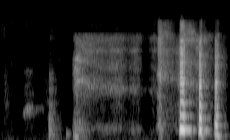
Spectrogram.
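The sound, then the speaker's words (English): A small dog barks in the background with three quick, faint, high yaps near the end, after some softer scattered sounds. “the little one is barking in the background.”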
